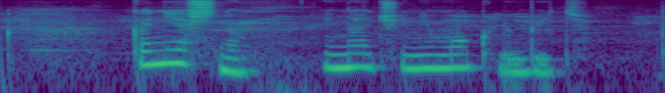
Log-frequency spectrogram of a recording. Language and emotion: Russian, sad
